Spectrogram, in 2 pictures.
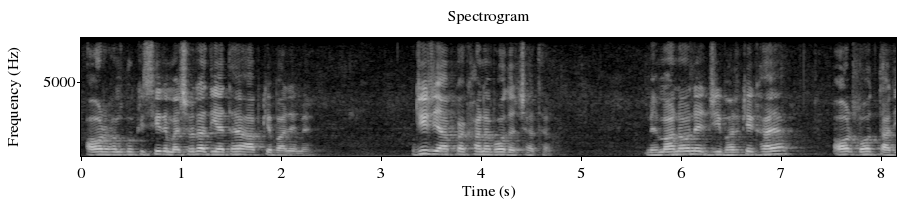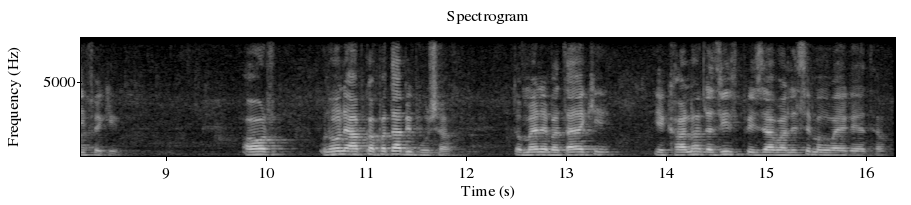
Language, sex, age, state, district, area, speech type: Urdu, male, 18-30, Bihar, Purnia, rural, spontaneous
